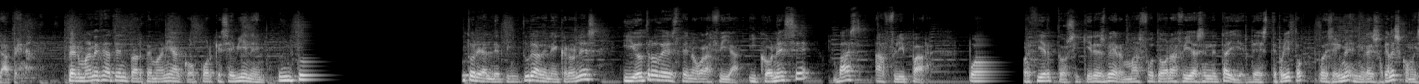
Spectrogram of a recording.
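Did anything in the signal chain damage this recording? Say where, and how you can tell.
Yes. At the network stage there are two call audio freezes, at 3.03–4.64 s and 9.76–10.26 s. In each, the last sound is stretched into a fading buzz or hiss, then silence (about 1.2 s in the first), likely because delayed packets starved the jitter buffer. Playback resumes where it stopped, so nothing is lost, unlike a dropout.

From 12.06 s to 14.17 s a jitter buffer speed-up runs the audio at about 149% speed while pitch holds steady, trimming roughly a second of backlog by cutting pitch-period slices. Unchanged pitch separates this from a resampling or clock-rate error.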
